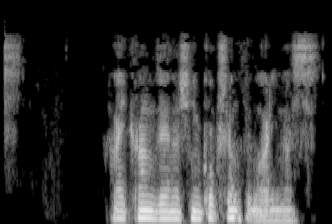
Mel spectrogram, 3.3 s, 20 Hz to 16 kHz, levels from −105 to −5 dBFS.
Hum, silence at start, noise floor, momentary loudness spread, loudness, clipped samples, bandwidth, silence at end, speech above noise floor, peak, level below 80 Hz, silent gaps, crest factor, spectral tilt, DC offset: none; 0.05 s; -80 dBFS; 12 LU; -24 LUFS; under 0.1%; 9 kHz; 0.2 s; 57 dB; -8 dBFS; -44 dBFS; 0.71-1.01 s; 16 dB; -6.5 dB/octave; under 0.1%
